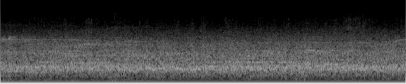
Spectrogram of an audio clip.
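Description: Ice hockey arena crowd cheering and applauding steadily in reaction to a goal.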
